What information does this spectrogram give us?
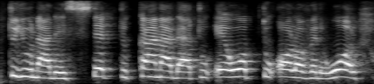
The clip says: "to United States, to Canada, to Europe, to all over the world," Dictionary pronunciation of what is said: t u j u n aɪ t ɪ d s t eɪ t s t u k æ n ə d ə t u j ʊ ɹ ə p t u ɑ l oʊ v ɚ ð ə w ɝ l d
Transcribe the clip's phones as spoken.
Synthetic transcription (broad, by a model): t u j u n aɪ t ɪ d s t eɪ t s t u k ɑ n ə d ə t u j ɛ w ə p t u ɑ l oʊ v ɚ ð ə w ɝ l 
